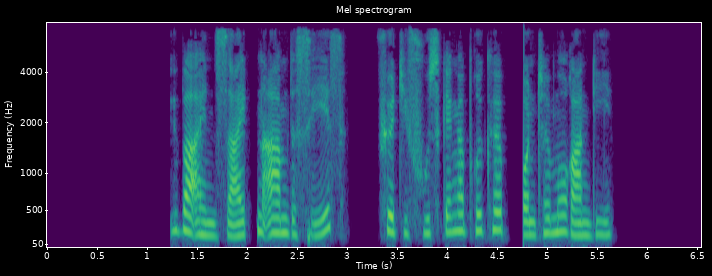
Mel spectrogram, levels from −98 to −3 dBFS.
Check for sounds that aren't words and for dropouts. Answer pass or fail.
fail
